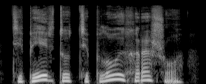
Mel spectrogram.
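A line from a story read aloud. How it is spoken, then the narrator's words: Whisper. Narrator (Russian): прошептал простодурсен яйцу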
